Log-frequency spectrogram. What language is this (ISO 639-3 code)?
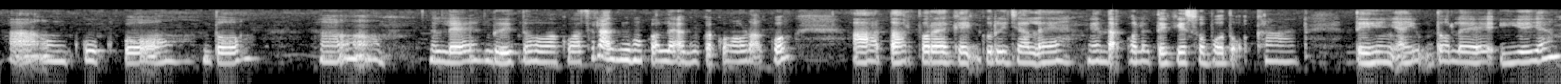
sat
